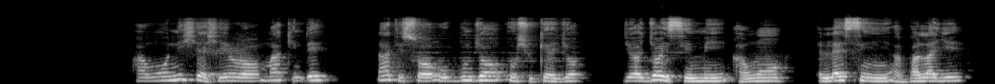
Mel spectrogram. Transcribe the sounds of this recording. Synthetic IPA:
a˨w̃ɔ̃˧nĩ˦ʃɛ˦˨ʃe˨˦ɾɔ˧ma˦kĩ˧˦de˦ | la˦ti˧sɔ˧o˧ɡũ˦d͡ʒɔ˦o˧ʃu˨kɛ˨d͡ʒɔ˧ | di˦ɔ˧d͡ʒɔ˦i˦˨se˨˧˦mĩ˧a˦˨w̃ɔ̃˧ | ɛ˨lɛ˨˦sĩ˦˨˧a˨ba˨˦la˦je˦

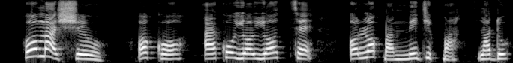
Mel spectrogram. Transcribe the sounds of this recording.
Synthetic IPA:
o˦mãː˦˨ʃe˧o˨ | ɔ˧kɔ˧ | a˨˧ko˦jɔ˧jɔ˨˦tɛ˧ | ɔ˧lɔ˦k͡pa˨˦me˦d͡ʒi˦˨k͡pa˨˦ | la˦do˦

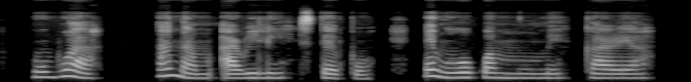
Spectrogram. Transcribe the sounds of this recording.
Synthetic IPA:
ʊ˨bu˦a˨ | a˦na˨m̩˨a˨ɾi˦li˦ste˦˨pʊ˨ | e˦ŋʷo˨o˦kʷa˦m̩˦mu˦me˦ka˦ɾa˦

